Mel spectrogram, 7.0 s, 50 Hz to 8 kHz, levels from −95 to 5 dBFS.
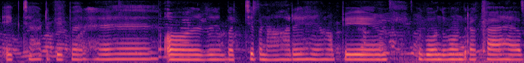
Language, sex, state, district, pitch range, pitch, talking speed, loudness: Hindi, female, Chhattisgarh, Kabirdham, 230-235 Hz, 230 Hz, 120 wpm, -31 LUFS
